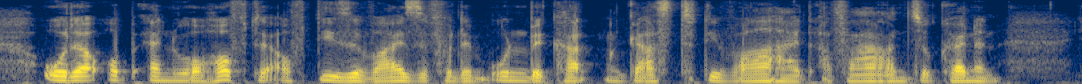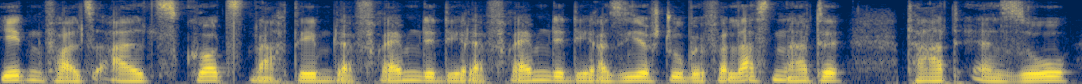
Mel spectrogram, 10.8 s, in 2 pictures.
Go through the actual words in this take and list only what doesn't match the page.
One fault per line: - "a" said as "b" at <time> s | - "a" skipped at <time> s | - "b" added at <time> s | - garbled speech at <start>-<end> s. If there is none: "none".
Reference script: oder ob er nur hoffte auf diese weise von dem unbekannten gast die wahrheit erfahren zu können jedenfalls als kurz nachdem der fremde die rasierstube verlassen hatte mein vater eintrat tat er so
- "der fremde die" added at 7.7 s
- "mein vater eintrat" skipped at 9.6 s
